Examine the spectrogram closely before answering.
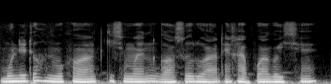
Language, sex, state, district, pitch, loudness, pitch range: Assamese, male, Assam, Kamrup Metropolitan, 125 Hz, -11 LUFS, 120-130 Hz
